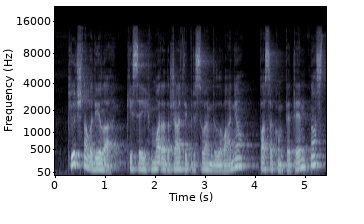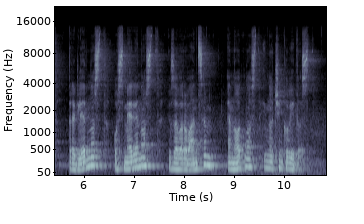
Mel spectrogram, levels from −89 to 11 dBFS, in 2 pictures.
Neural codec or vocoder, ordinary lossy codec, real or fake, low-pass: none; none; real; 14.4 kHz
